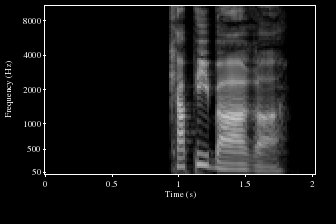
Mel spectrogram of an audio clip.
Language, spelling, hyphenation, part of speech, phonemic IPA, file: German, Capybara, Ca‧py‧ba‧ra, noun, /kapiˈbaːʁa/, De-Capybara.ogg
- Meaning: capybara (Hydrochoerus hydrochaeris)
